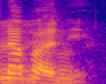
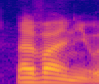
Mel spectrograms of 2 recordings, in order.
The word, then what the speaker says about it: Nawalny: Ist das eigentlich die korrekte ja. Aussprache? Ich bin Nawalny. – Nawalny, oder? Genau. Ja.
